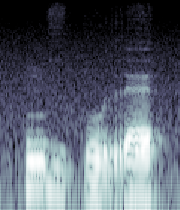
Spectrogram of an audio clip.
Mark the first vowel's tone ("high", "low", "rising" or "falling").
falling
